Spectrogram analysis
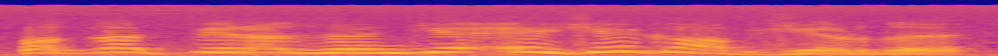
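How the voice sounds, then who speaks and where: An actor playing a flustered, humbled old schoolteacher in a cartoon, creaky, hesitant and sheepish. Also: male voice, extremely high pitch, animated, takes it slowly, heavily acted. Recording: hissy old cartoon soundtrack.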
